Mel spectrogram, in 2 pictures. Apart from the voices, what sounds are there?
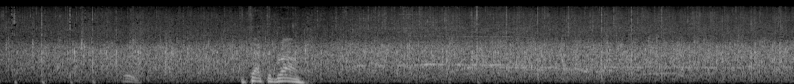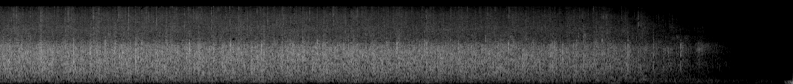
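audience applause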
